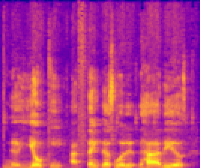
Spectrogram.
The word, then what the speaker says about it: gnocchi: particular uh pasta It's nooki I think that's what it how it is I would have called it g noi but I think it's nooki if I pronounce it wrong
